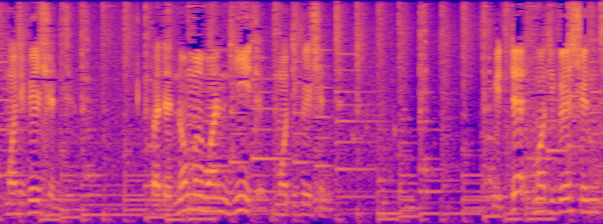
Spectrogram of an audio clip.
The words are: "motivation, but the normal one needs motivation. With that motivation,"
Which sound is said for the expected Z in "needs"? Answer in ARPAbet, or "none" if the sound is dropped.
none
